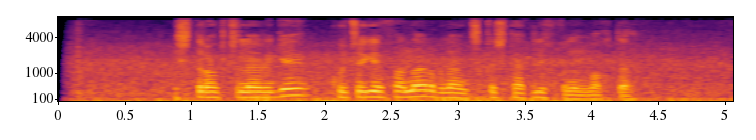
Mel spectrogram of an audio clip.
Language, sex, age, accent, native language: Uzbek, male, 25-34, Toshkent viloyati, Uzbek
